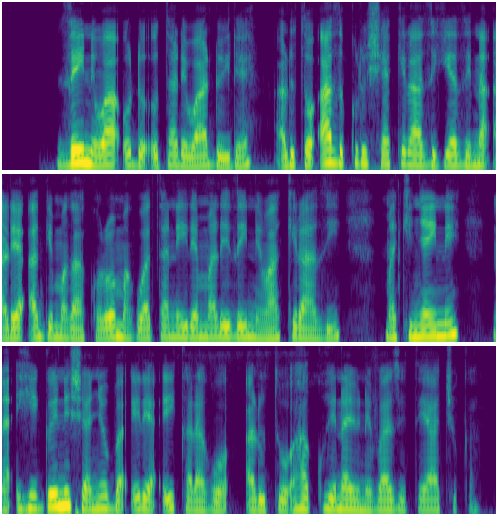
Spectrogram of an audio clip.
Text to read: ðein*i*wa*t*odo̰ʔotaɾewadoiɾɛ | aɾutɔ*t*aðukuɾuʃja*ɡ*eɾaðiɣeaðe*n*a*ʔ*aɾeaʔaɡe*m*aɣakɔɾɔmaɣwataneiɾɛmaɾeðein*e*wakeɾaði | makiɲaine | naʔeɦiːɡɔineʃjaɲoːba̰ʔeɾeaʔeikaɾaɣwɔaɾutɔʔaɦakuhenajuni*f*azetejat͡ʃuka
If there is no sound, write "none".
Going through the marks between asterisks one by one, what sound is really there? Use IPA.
e, ʔ, ʔ, k, n, ʔ, m, e, v

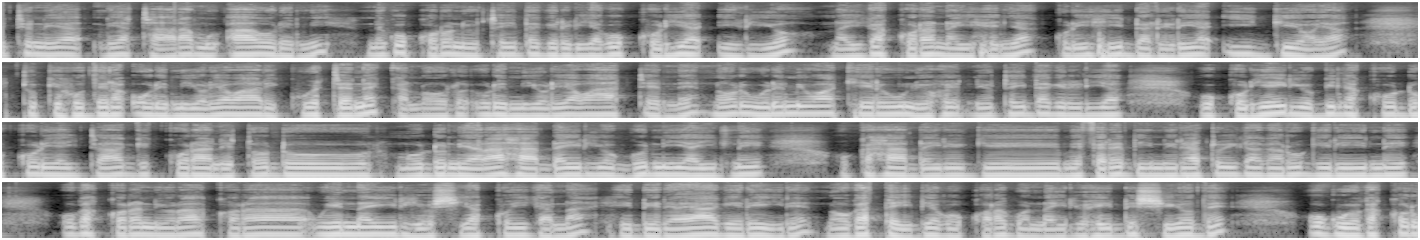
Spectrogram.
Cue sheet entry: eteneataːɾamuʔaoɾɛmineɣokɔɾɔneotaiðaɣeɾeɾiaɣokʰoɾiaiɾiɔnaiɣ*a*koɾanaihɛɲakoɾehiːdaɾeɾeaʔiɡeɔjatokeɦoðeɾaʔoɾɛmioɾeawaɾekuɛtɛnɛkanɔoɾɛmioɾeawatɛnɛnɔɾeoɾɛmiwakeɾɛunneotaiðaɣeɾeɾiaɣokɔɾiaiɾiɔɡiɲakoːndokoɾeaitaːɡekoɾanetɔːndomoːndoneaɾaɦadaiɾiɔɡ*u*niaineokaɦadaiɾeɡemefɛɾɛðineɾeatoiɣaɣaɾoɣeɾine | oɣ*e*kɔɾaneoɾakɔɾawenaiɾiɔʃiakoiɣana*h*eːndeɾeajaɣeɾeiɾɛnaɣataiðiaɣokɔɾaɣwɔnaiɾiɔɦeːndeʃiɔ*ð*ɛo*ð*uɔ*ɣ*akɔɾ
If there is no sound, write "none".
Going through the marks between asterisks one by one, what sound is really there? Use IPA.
a, o, a, h, ð, ɣ, ɣ

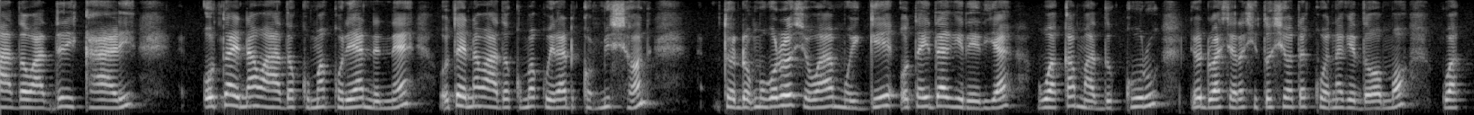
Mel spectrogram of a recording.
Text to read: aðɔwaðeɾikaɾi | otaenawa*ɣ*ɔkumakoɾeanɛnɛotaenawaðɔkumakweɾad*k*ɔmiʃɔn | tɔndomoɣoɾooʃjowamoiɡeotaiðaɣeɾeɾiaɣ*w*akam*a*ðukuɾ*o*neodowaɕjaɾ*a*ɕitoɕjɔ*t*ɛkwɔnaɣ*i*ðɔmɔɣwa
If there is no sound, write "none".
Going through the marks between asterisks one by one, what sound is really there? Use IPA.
ð, k, w, a, u, a, t, e

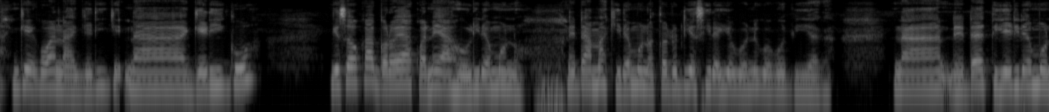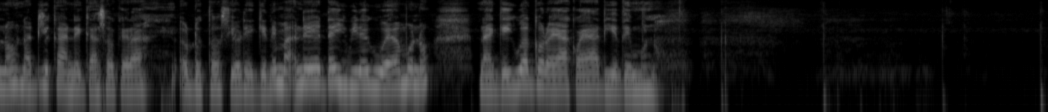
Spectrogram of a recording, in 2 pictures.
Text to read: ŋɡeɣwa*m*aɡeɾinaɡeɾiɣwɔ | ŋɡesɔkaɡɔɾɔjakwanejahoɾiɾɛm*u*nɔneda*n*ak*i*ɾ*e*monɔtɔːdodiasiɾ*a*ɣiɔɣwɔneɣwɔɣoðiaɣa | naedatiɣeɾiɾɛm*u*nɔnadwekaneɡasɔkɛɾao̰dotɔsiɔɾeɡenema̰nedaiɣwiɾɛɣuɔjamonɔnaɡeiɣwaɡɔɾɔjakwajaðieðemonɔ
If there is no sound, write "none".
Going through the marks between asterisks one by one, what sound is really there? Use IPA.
n, o, m, i, ɛ, a, o

